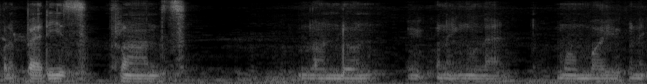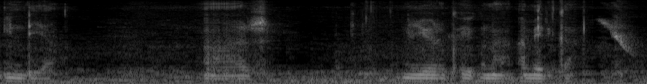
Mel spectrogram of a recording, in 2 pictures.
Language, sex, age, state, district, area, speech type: Santali, male, 18-30, West Bengal, Birbhum, rural, spontaneous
